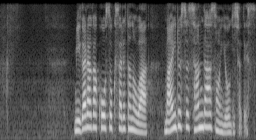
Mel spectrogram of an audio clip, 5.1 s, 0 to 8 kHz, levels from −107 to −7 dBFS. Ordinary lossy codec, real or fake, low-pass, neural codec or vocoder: none; fake; 7.2 kHz; codec, 16 kHz, 8 kbps, FunCodec, trained on LibriTTS, 25 frames a second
